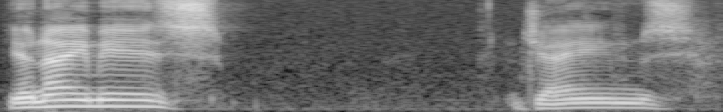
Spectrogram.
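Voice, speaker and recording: An actor playing a brisk, authoritative police detective sergeant in a radio drama, with a clipped, probing, commanding manner. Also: male voice, mid-range voice, a bit bright, clean tone. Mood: probing, sardonic.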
